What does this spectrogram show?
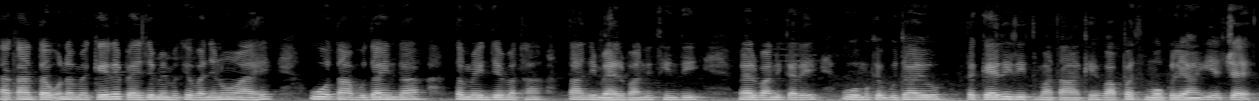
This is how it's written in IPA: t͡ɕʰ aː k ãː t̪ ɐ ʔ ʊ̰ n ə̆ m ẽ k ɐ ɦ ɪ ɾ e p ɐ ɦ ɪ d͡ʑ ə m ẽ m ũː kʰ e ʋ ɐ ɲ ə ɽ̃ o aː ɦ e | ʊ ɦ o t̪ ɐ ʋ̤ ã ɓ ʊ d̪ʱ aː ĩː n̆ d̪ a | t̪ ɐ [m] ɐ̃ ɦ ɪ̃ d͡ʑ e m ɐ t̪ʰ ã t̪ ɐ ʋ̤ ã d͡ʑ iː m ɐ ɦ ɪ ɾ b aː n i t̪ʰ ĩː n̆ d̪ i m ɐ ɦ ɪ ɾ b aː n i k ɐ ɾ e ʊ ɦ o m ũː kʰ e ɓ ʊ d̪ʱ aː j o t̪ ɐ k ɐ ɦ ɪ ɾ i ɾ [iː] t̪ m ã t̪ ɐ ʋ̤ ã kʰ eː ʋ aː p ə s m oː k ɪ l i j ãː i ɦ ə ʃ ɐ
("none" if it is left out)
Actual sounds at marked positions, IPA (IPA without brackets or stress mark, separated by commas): m, iː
